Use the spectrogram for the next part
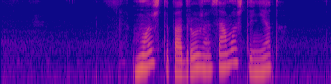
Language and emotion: Russian, positive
